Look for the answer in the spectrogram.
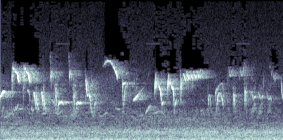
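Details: Rock bunting singing on the Apolloweg at Valwig in the Moselle valley, Germany: a thin, high, rapid jingle of short sliding notes, fairly faint over steady outdoor background noise.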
